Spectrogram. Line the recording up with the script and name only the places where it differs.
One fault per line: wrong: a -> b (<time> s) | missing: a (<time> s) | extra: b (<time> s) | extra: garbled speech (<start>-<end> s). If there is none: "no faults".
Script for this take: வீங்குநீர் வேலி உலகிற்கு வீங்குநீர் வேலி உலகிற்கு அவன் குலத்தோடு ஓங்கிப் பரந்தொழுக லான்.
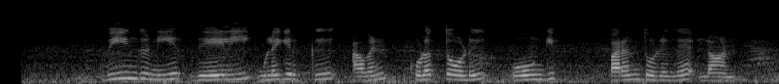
missing: வீங்குநீர் வேலி உலகிற்கு (3.2 s)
